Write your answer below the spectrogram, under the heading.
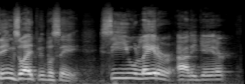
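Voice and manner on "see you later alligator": put-on accent from the deep southern US. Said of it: "Why am I getting that accent?".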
